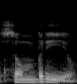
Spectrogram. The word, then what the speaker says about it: sombrío: el sombrío el sombrío fíjate que hay un acento en mis temida eso se dice sombrío ahí se marca la la la sílaba brillo ya son y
